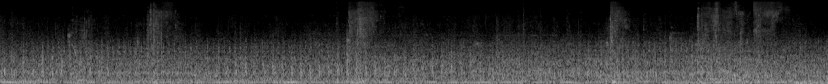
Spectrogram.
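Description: Continuous helicopter rotor thrum with rhythmic chopping in the video game Marvel's Spider-Man 2, joined by occasional short bursts of gunfire-like crackles.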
